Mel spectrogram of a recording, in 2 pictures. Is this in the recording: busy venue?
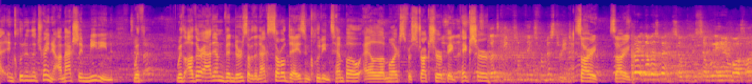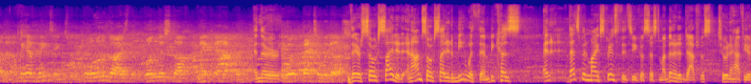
yes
